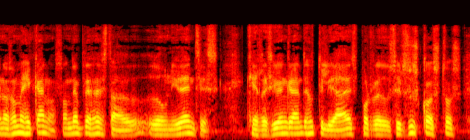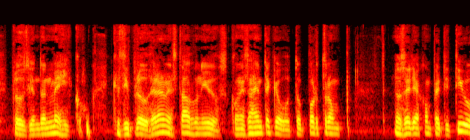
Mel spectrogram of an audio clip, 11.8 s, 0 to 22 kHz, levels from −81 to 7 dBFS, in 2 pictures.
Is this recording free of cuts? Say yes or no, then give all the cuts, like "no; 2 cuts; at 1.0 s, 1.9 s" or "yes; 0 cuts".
yes; 0 cuts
